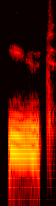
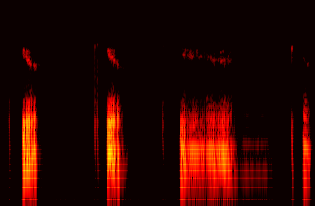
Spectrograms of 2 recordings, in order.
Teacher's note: like a schwa with a little bit of lip rounding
